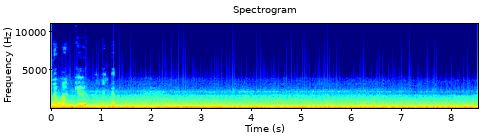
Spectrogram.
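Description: A car engine hums steadily as tyres roll along a motorway.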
